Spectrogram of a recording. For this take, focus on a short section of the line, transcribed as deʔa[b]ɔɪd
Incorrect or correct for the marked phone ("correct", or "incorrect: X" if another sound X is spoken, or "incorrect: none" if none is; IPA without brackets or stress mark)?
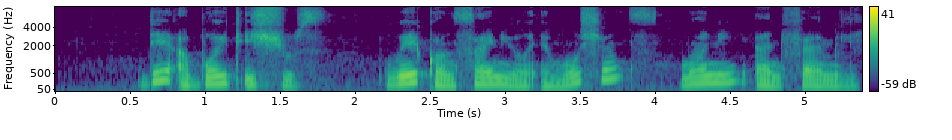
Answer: correct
